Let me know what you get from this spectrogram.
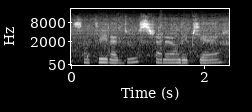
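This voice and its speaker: A woman leading a guided yoga nidra meditation in a soothing, unhurried way, with short phrases and long pauses. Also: medium pitch, fairly even intonation, noisy background. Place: outdoors at a riverbank. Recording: outdoor recording with loud running river water. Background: flowing, trickling stream water.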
